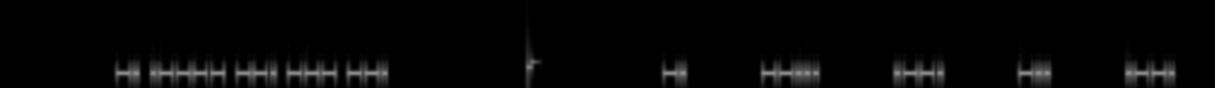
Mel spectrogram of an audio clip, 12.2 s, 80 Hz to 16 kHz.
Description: Morse code, heard as a keyed tone, about 28 wpm, spaced as for 14 wpm, 700 Hz. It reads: N1GOG N7PDP
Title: USA Call Signs - 5 Characters - 6x Character Spacing - 28wpm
